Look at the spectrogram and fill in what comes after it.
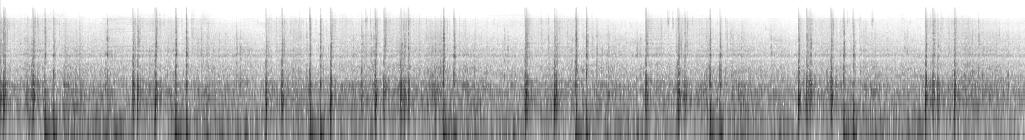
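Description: Rapid barrage of aerial firework shells bursting, several sharp bangs a second in an unbroken run, with crackling between them.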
